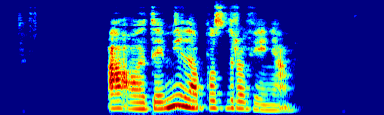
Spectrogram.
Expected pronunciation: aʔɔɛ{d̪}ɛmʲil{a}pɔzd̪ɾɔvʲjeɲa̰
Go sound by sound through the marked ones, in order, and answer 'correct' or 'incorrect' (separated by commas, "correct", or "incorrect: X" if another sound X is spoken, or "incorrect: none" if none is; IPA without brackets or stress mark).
correct, correct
